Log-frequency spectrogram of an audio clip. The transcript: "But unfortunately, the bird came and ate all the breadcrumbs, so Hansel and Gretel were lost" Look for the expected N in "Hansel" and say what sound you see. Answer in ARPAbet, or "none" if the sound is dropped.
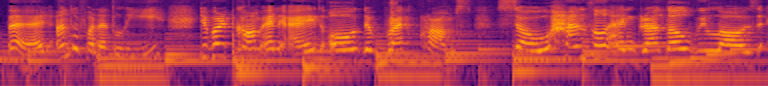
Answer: N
